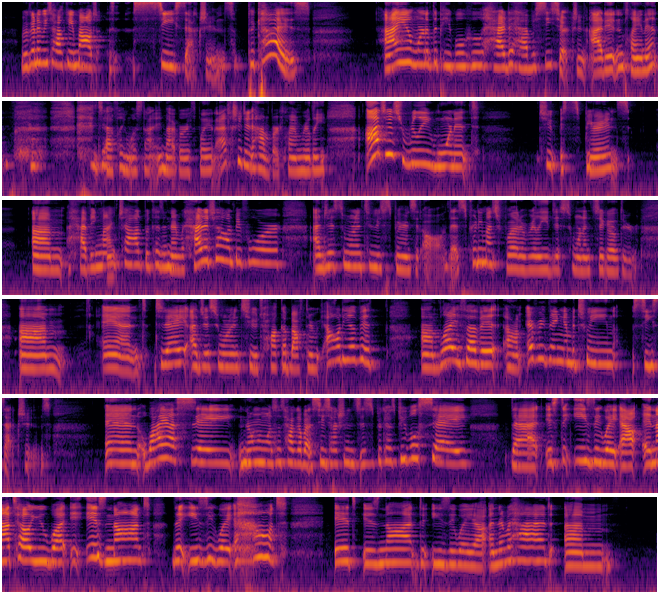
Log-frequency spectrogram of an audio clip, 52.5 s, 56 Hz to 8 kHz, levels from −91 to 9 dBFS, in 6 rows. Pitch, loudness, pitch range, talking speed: 265 Hz, -25 LUFS, 225-295 Hz, 165 wpm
